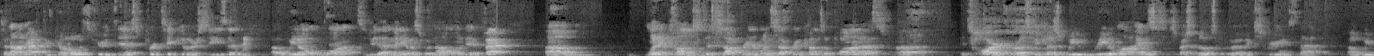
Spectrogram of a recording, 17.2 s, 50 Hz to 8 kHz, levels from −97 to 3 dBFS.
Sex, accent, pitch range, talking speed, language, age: male, American, 145-185 Hz, 190 wpm, English, 40-59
